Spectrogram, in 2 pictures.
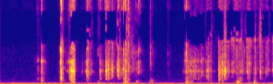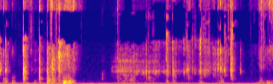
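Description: A solid, hand-sized, light-blue oval bar of soap is scraped with a metal blade, and shavings and chunks break off. The sound is a quick run of crisp, bright scraping and crumbling clicks in uneven bursts, with a short quiet pause in the middle, over a faint low hum.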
